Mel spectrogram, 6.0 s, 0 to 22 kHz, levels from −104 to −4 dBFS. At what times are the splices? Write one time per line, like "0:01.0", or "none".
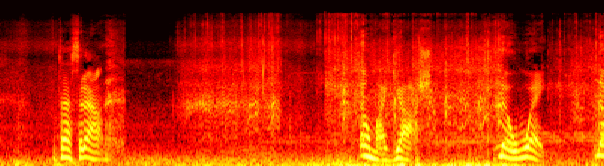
0:01.3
